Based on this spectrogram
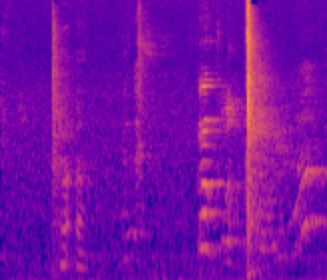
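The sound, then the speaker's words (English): A door creaks open with a couple of soft knocks, then bangs shut with one sharp slam, followed by a brief creak. Faint voices murmur in the background. “Open the door, see if there's anything in there.”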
